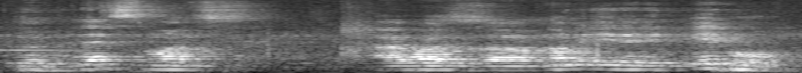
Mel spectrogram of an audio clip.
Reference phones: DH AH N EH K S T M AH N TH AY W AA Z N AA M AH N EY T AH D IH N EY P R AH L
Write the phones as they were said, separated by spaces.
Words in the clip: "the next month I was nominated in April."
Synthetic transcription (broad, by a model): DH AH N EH S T M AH N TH AY W AA Z N AA M AH N EY T AH D IH N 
